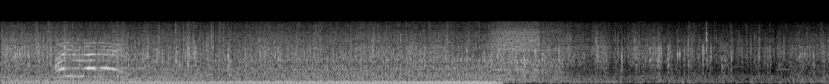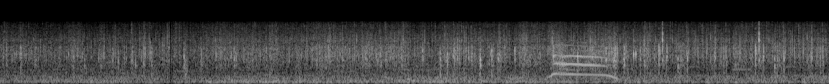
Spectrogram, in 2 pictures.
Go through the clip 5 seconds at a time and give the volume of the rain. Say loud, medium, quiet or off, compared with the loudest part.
loud, medium, loud, loud.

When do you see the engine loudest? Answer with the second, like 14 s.
5 s.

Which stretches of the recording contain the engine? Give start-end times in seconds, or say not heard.
0.0-5.7.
